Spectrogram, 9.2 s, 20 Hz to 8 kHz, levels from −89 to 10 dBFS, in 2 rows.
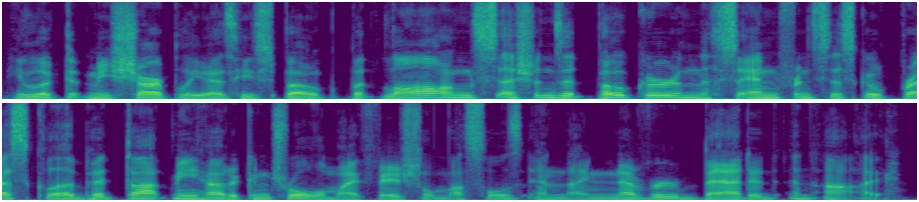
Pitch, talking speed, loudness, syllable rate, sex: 140 Hz, 225 wpm, -19 LUFS, 5.3 syllables/s, male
